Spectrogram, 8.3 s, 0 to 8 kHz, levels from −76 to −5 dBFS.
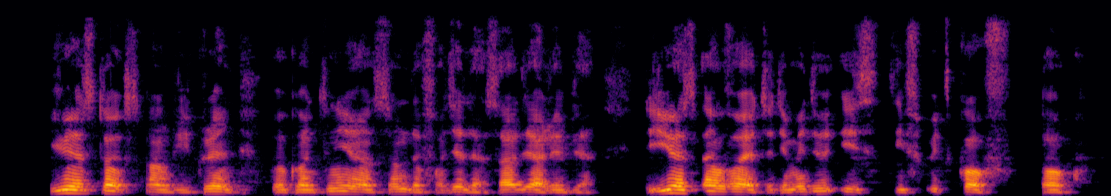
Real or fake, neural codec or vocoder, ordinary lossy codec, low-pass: real; none; none; 7.2 kHz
